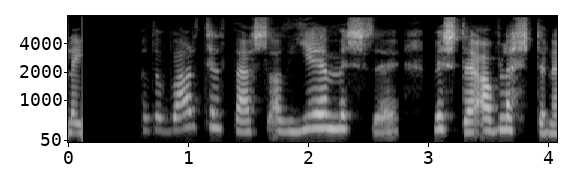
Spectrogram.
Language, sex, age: Icelandic, female, 13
